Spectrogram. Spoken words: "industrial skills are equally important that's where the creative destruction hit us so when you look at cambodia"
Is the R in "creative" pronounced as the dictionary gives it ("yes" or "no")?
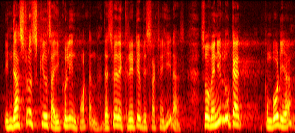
yes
